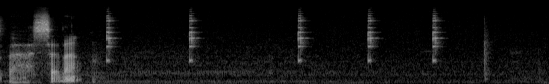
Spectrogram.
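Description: An electronic device beeps briefly each time a button is pressed.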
